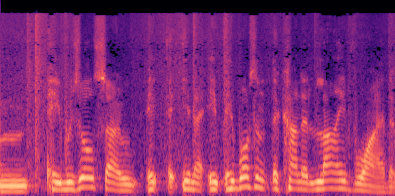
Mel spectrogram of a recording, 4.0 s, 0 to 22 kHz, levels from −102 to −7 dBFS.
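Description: Gain pumping runs through the whole clip. The gain swings roughly 15 dB. This is likely excessive gain meeting a fast limiter.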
